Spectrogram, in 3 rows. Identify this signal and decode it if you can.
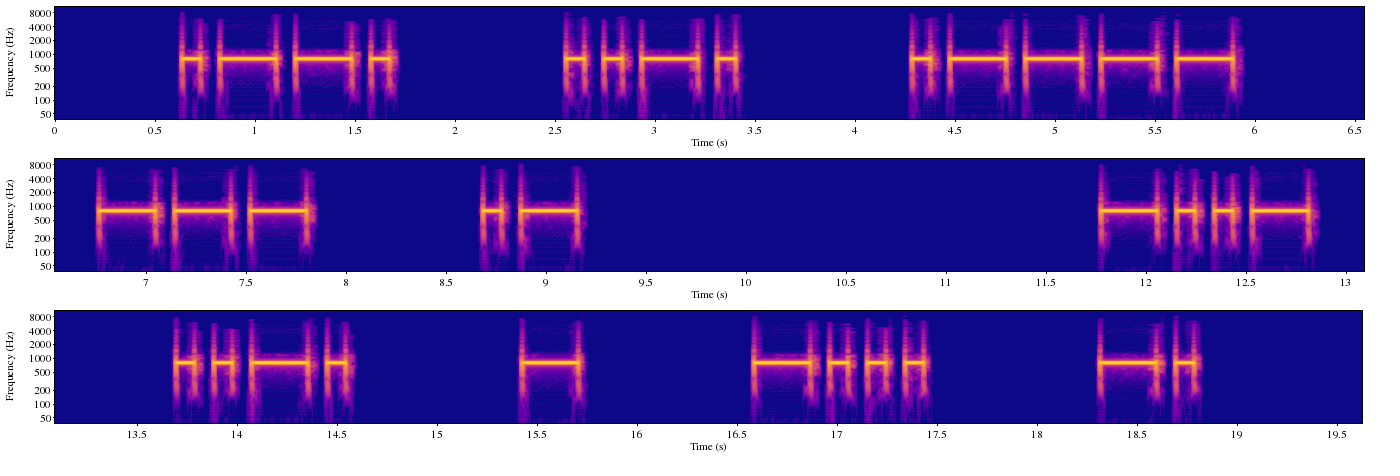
Morse code, heard as a keyed tone, about 13 wpm, spaced as for 7 wpm, 800 Hz. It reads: PF1OA XFTBN
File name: LEZIONI / 7 GF9Z / 7 GF ws 12wpm 3140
